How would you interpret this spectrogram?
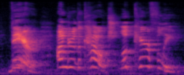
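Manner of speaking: high, loud eager pointing out; excited call. A narrator's reading. Pete telling the clown where to look, loud and high. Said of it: "Pete said".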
